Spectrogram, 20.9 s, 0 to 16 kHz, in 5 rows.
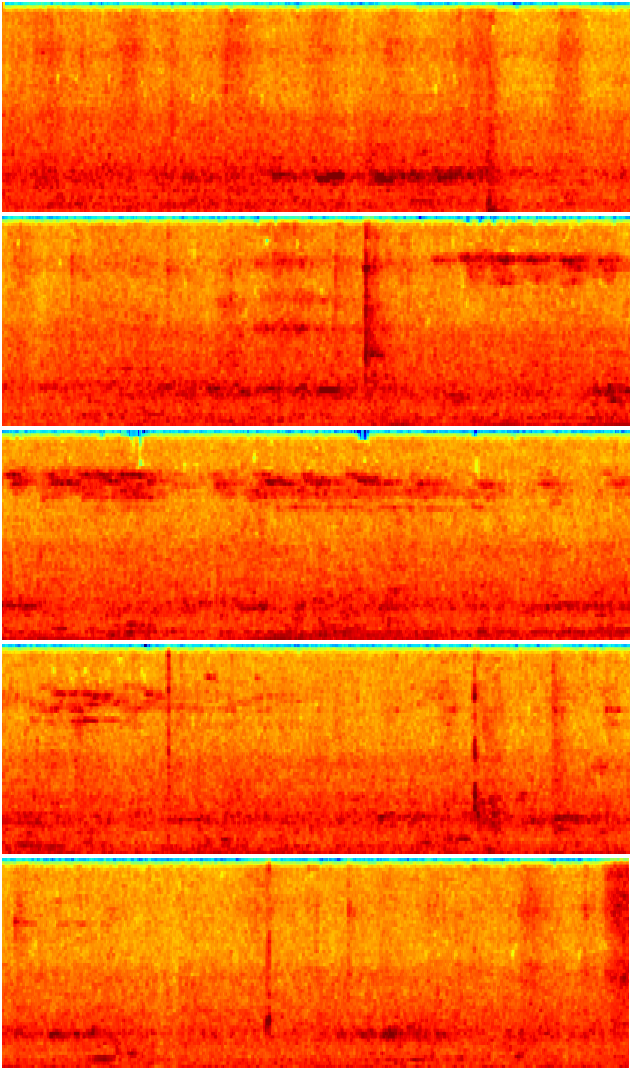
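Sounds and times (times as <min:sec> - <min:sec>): faint indistinct voices: 0:00.0 - 0:20.9.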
